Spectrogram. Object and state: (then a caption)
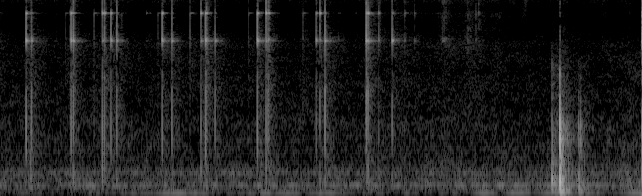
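Glass cosmetic bottle. A long, hollow Fenty Beauty glass cosmetic bottle with a metallic bronze coating, held horizontally, is tapped along its length with long natural fingernails. About twelve slow, separate taps give short, bright clicks with a light glassy tick and almost no ring, and a fuller, heavier tap lands near the end.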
